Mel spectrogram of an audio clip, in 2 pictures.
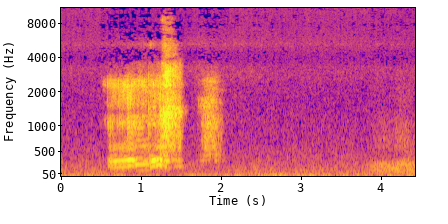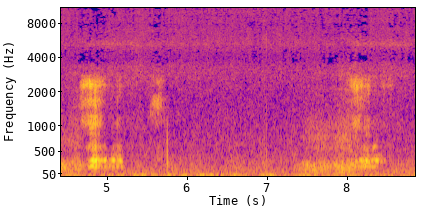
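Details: Adult woman snoring with open mouth: irregular harsh raspy snores, the first loud and later ones softer, over quiet room noise.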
